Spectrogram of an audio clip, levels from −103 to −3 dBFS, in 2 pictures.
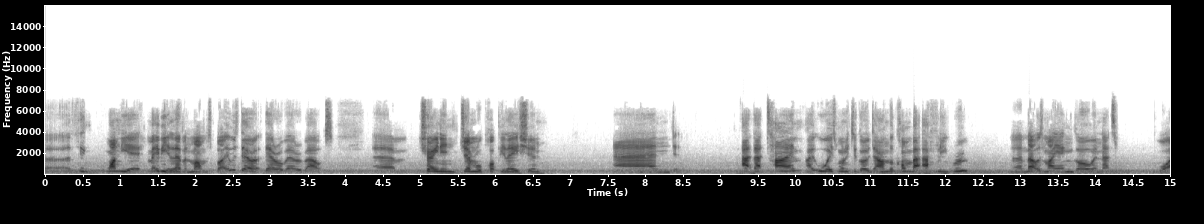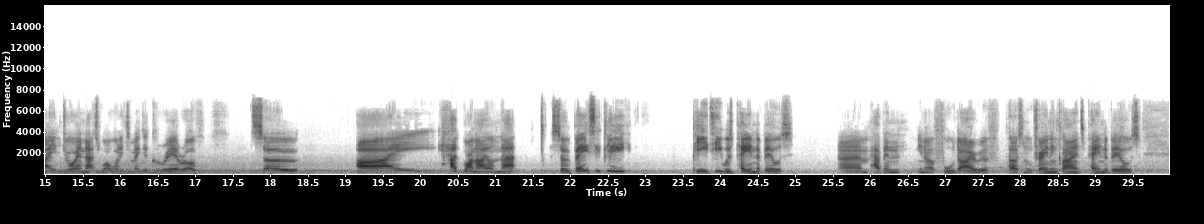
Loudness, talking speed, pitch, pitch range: -28 LUFS, 155 wpm, 130 Hz, 115-160 Hz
